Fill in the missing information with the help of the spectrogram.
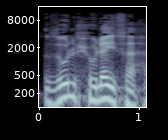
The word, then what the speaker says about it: ذو الحليفة: Donc ici, Cheikh Al-Bassam dit ذو الحليفة, qui se prononce ذو الحليفة avec une dhamma sur le ha et une fatha sur le lam, qui est le diminutif de halfa.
